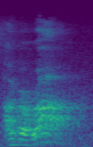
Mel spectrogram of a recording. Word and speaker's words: Agora: says, "Oh, I know, the Greek has an accent over the final alpha. It's Agora." So I'm trying to remember to pronounce it Agora.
